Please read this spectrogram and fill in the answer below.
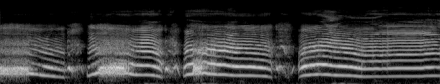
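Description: Newborn baby crying: four wails in a row, each bending down in pitch at its end, the last one held longer.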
